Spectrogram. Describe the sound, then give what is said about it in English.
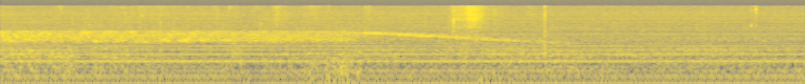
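A faint siren drops in pitch as it passes by during the close of an evening service, blending into a steady background hiss and low hum, with no one speaking. “Dear Father, as we bring our service to a close tonight, with the sound of a siren ringing in our ear, it is only so descriptive of the trouble that there is all around us.”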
